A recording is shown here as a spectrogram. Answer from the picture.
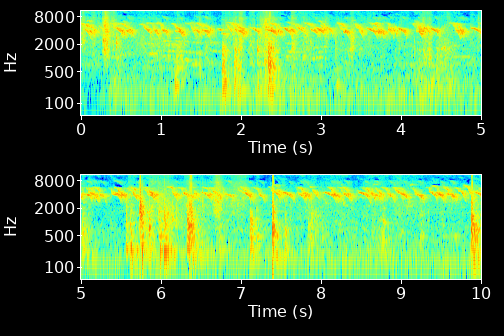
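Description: Birds chirping in a rapid, steady series of short high downward chirps, about five a second, with a few sharp knocks in between.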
